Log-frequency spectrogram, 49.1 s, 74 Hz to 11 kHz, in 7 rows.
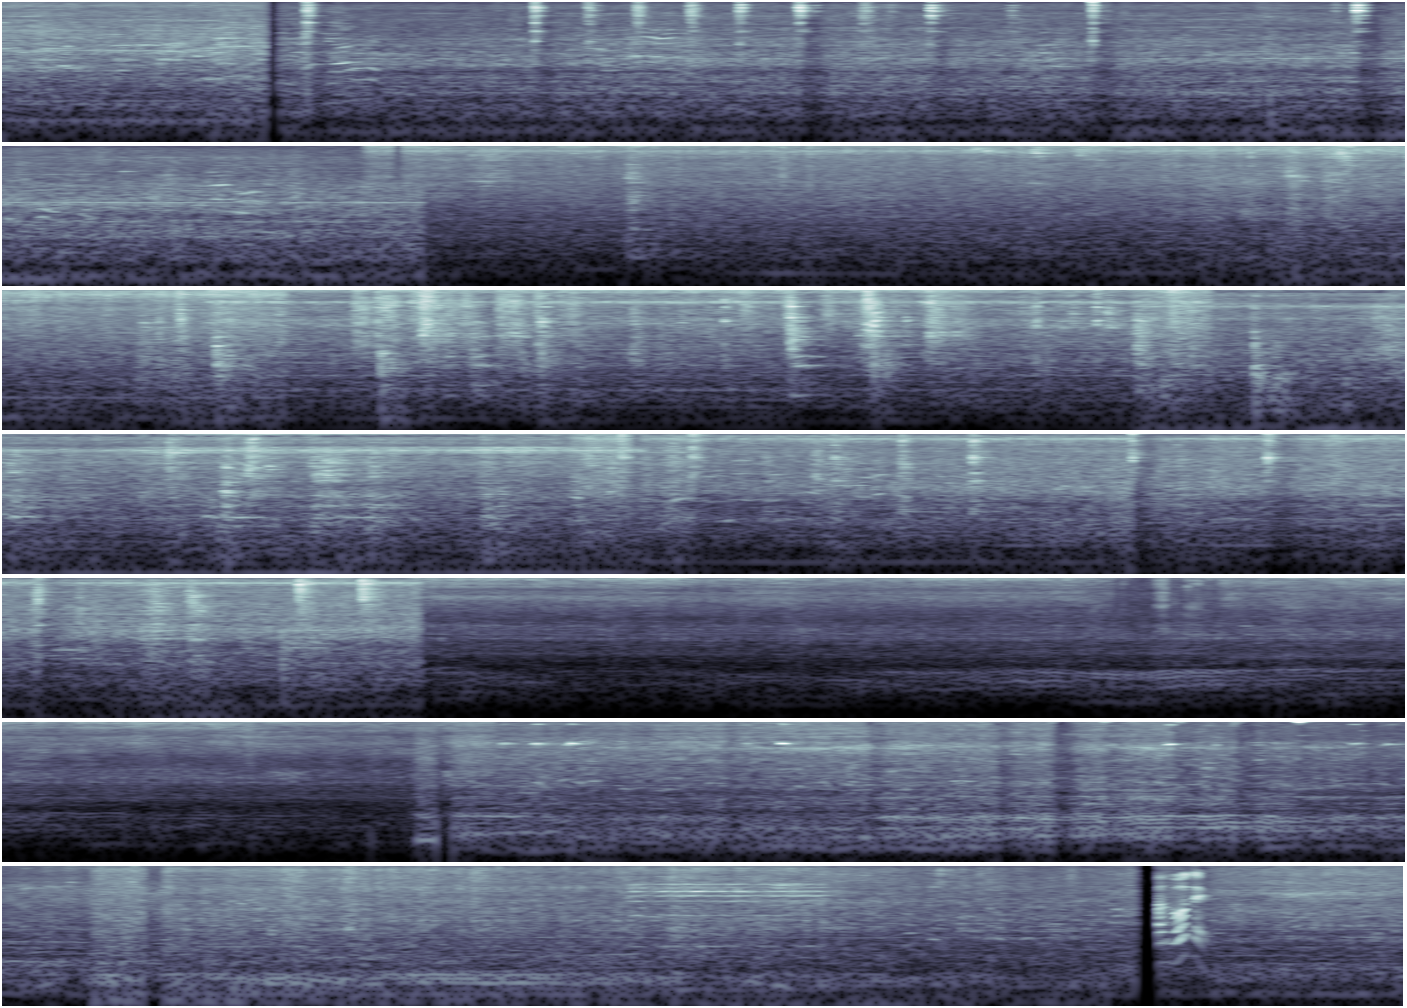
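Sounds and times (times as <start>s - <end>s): machine hiss: 29.6s - 41.0s.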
